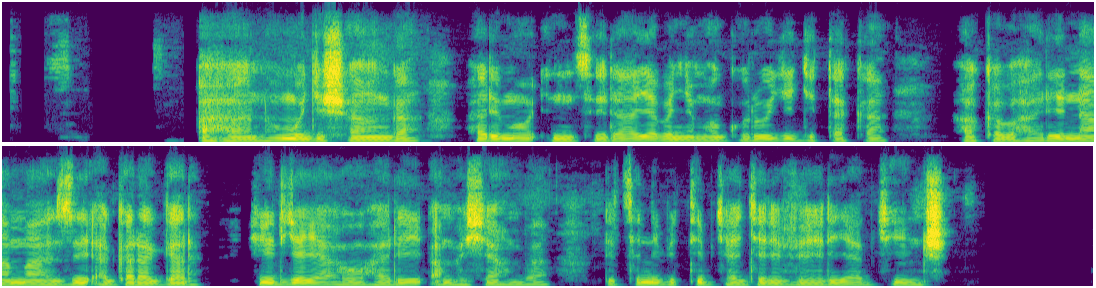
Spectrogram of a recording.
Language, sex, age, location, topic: Kinyarwanda, female, 25-35, Nyagatare, agriculture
